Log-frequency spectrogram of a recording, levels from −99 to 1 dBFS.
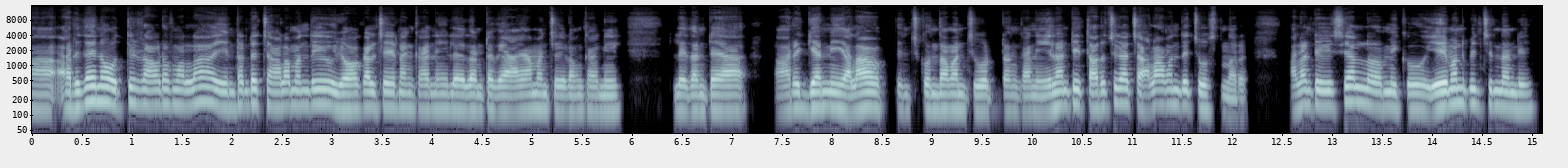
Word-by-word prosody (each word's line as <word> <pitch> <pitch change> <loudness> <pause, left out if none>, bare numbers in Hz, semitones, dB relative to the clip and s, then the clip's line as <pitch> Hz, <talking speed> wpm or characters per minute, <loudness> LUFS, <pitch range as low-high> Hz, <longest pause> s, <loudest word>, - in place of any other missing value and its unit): ఆహ్, 135 -1 -2
అరుదైన 185 +7 +3
ఒత్తిడి 165 +2 -1
రావడం 160 +1 0
వల్ల 160 +1 0 0.3
ఏంటంటే 155 +3 0
చాలామంది 155 +1 0 0.3
యోగాలు 140 +2 +2
చేయడం 145 -1 0
కానీ 135 0 -3
లేదంటే 130 -1 +1
వ్యాయామం 130 +2 0
చేయడం 125 -1 -2
కానీ 125 0 -2 0.7
లేదంటే 130 0 0
ఆ! - - +3 0.5
ఆరోగ్యాన్ని 145 +2 +1
ఎలా 135 +3 +4 0.3
పెంచుకుందాం 135 +1 -3
అని 135 -1 -4
చూడడం 130 0 -3
గానీ 125 0 -3
ఇలాంటివి 155 +3 +1
తరచుగా 150 +5 +1
చాలామంది 160 +3 +1
చూస్తున్నారు. 125 -6 -4 0.5
అలాంటి 160 +3 0
విషయాల్లో 175 +1 +1 0.2
మీకు 140 -1 -2 0.3
ఏమనిపించిందండి? 155 -4 +1
145 Hz, 120 wpm, -24 LUFS, 130-155 Hz, 0.7 s, ఎలా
